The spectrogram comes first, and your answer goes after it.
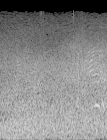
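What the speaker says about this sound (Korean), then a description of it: "여기는 꾸따비치" Ocean surf rolls in at Kuta Beach, Bali, as a steady, loud, broadband wash of breaking waves with no clear gaps, close and continuous throughout.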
